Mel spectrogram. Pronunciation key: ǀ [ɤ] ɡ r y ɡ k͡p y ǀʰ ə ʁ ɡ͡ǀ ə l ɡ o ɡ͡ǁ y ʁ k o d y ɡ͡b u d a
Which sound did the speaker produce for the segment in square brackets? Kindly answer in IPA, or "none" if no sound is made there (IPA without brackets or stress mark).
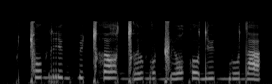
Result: o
